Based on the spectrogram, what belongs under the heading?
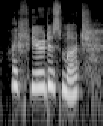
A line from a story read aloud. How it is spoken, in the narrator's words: said the king sadly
